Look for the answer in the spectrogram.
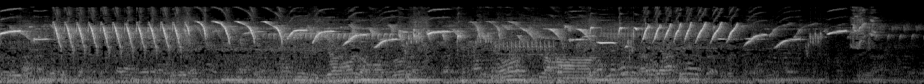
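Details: Green canary in full song: long bursts of fast, buzzy trilled notes alternating with sweeping whistled phrases, nonstop for several seconds before fading, with a low hum behind.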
